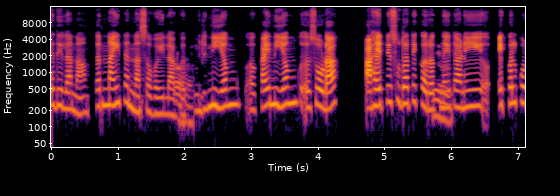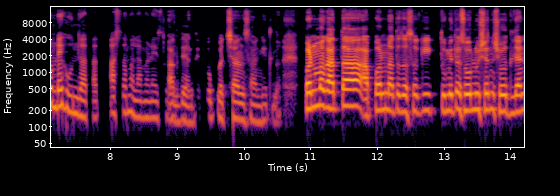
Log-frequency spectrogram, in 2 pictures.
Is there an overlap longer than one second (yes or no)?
no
